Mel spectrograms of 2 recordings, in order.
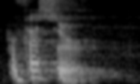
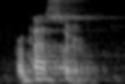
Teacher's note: Can you hear how fess is louder than the first and the last syllable? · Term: primary stress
